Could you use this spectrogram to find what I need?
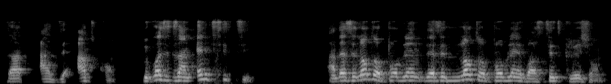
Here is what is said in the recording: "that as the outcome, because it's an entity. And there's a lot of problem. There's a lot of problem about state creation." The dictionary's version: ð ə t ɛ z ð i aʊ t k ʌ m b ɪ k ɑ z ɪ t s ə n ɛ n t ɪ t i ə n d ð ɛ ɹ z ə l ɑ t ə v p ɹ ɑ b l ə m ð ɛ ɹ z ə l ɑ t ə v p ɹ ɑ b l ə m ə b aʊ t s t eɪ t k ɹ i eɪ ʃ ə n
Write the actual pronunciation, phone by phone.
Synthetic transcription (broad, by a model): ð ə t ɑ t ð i aʊ t k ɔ m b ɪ k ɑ s ɪ t s ə n ɛ n t ɪ t i ə n d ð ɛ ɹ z ə l ɑ t ə v p ɹ ɑ b l ə m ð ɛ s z ə l ɑ t ə v p ɹ ɑ b l ə m ə b aʊ t s t eɪ t k ɹ i eɪ ʃ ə n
